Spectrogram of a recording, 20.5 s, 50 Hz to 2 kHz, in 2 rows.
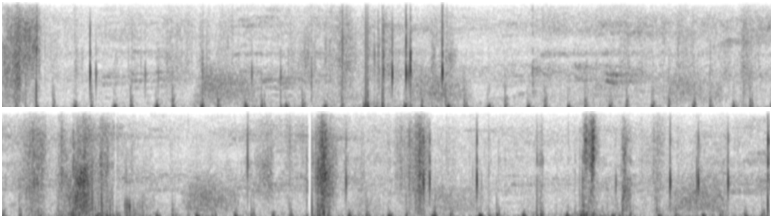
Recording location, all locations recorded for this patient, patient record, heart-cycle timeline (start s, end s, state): pulmonary valve (PV)
aortic valve (AV)+pulmonary valve (PV)+tricuspid valve (TV)+mitral valve (MV)
#Age: Child
#Sex: Male
#Height: 119.0 cm
#Weight: 23.8 kg
#Pregnancy status: False
#Murmur: Absent
#Murmur locations: nan
#Most audible location: nan
#Systolic murmur timing: nan
#Systolic murmur shape: nan
#Systolic murmur grading: nan
#Systolic murmur pitch: nan
#Systolic murmur quality: nan
#Diastolic murmur timing: nan
#Diastolic murmur shape: nan
#Diastolic murmur grading: nan
#Diastolic murmur pitch: nan
#Diastolic murmur quality: nan
#Outcome: Normal
#Campaign: 2015 screening campaign
0.00	0.73	unannotated
0.73	0.92	diastole
0.92	1.02	S1
1.02	1.14	systole
1.14	1.24	S2
1.24	1.46	diastole
1.46	1.56	S1
1.56	1.68	systole
1.68	1.78	S2
1.78	2.01	diastole
2.01	2.14	S1
2.14	2.24	systole
2.24	2.34	S2
2.34	2.62	diastole
2.62	2.74	S1
2.74	2.84	systole
2.84	2.94	S2
2.94	3.18	diastole
3.18	3.32	S1
3.32	3.42	systole
3.42	3.52	S2
3.52	3.72	diastole
3.72	3.86	S1
3.86	3.96	systole
3.96	4.06	S2
4.06	4.26	diastole
4.26	4.36	S1
4.36	4.48	systole
4.48	4.58	S2
4.58	4.80	diastole
4.80	4.96	S1
4.96	5.04	systole
5.04	5.14	S2
5.14	5.34	diastole
5.34	5.46	S1
5.46	5.56	systole
5.56	5.66	S2
5.66	5.90	diastole
5.90	6.02	S1
6.02	6.14	systole
6.14	6.24	S2
6.24	6.44	diastole
6.44	6.56	S1
6.56	6.68	systole
6.68	6.78	S2
6.78	6.97	diastole
6.97	7.08	S1
7.08	7.20	systole
7.20	7.30	S2
7.30	7.52	diastole
7.52	7.62	S1
7.62	7.74	systole
7.74	7.84	S2
7.84	8.08	diastole
8.08	8.20	S1
8.20	8.30	systole
8.30	8.40	S2
8.40	8.64	diastole
8.64	8.74	S1
8.74	8.86	systole
8.86	8.96	S2
8.96	9.18	diastole
9.18	9.28	S1
9.28	9.40	systole
9.40	9.50	S2
9.50	9.70	diastole
9.70	9.86	S1
9.86	9.94	systole
9.94	10.04	S2
10.04	10.22	diastole
10.22	10.36	S1
10.36	10.45	systole
10.45	10.54	S2
10.54	10.73	diastole
10.73	20.50	unannotated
